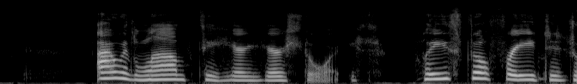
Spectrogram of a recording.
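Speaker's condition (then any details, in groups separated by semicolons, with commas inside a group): Hemiplegic cerebral palsy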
